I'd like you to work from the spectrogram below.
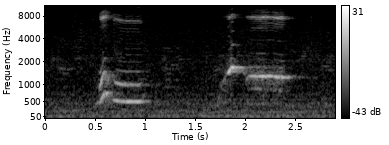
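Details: Pet female African grey parrot fighting bedtime on New Year's Eve, like a toddler; two short whistled phrases, the first stepping downward, the second a higher steady tone, about a second apart, in a quiet room.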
